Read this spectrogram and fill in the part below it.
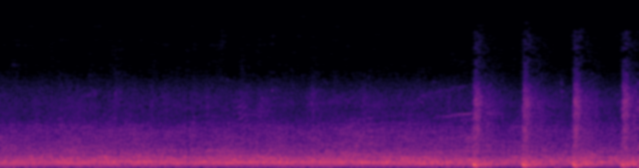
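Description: A brass band plays loudly.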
